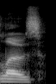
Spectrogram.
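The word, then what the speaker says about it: Loz: I think it's pronounced Lowe's.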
